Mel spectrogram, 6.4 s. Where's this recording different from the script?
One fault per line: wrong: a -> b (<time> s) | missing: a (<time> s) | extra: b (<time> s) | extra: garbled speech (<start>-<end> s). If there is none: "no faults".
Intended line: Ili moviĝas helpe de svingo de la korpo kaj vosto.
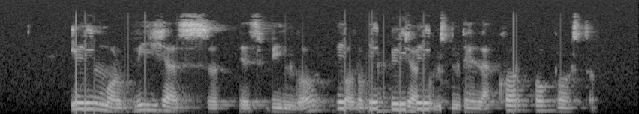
missing: helpe (1.9 s)
extra: garbled speech (3.4-4.6 s)
missing: kaj (5.5 s)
